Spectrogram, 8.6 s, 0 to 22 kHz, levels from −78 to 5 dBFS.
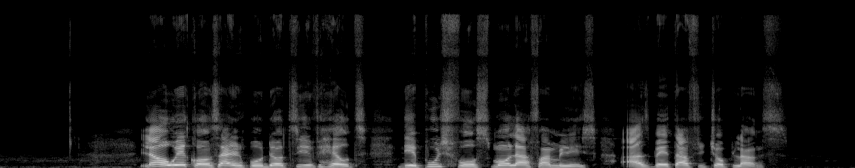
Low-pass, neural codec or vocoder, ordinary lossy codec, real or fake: none; none; none; real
